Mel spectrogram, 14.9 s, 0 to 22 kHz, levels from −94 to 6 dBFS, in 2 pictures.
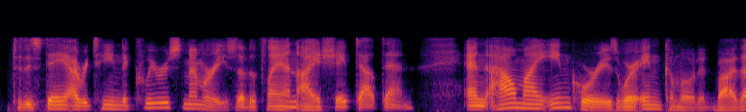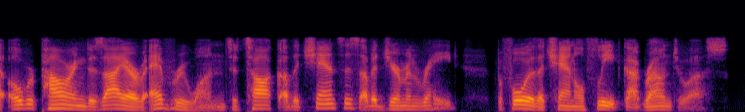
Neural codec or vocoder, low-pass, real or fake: codec, 16 kHz, 0.5 kbps, X-Codec, HuBERT features, trained on LibriSpeech; 5.4 kHz; fake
